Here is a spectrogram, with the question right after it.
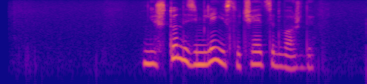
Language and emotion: Russian, neutral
